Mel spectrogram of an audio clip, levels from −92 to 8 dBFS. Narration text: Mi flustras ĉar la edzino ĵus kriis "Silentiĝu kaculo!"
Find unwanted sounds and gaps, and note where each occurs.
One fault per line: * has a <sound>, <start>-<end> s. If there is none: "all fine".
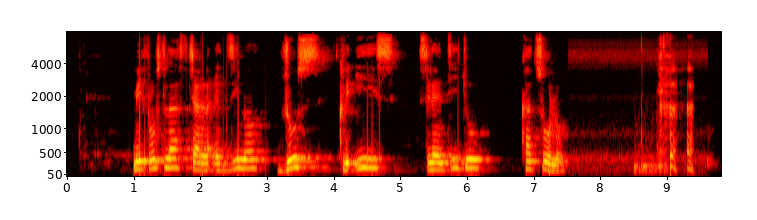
* has a laugh, 8.5-9.4 s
